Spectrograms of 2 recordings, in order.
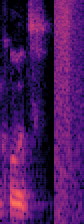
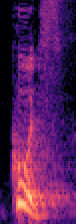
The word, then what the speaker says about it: Kutz: Petersburg, Kutz or Kotz. Help me out how to pronounce that. Dada. Dada? Yeah, it's Kutz. Kutz. Yep.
